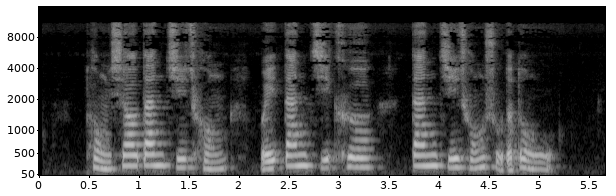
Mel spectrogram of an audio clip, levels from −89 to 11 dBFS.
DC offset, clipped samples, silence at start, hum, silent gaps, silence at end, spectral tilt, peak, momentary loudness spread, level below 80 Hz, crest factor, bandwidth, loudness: under 0.1%; under 0.1%; 0.5 s; none; none; 0.5 s; -4.5 dB/octave; -2 dBFS; 10 LU; -58 dBFS; 18 dB; 11.5 kHz; -20 LUFS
